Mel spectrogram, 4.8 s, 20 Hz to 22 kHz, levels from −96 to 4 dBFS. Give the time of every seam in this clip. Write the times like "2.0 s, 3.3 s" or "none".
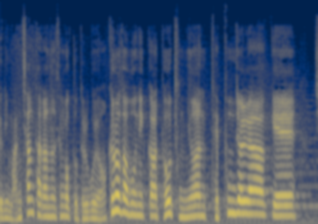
none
